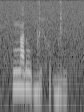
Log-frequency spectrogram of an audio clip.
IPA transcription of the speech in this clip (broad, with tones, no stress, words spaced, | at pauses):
ŋa˦ ɾuː˨bi˨ hu˨ɡ͡bi˨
